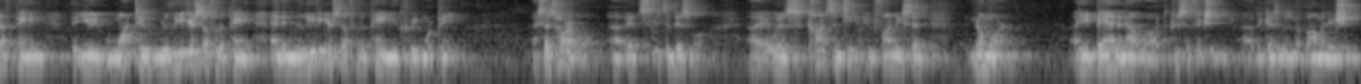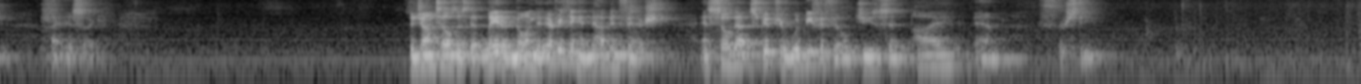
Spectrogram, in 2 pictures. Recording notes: The following is a recording of the Good Friday Family Service on Friday, April 19, 2019 at La Jolla Community Church.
